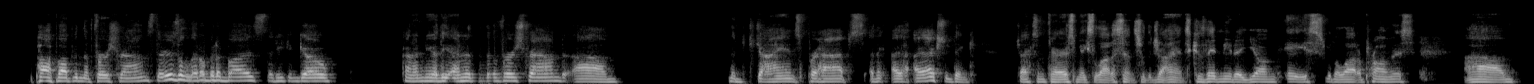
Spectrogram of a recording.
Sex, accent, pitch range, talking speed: male, American, 120-155 Hz, 225 wpm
